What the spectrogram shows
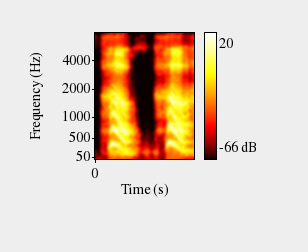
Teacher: जब हम हा बोलते हैं या हमजा बोलते हैं, हमारे हलक के निचले हिस्से में वाइब्रेशन होती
